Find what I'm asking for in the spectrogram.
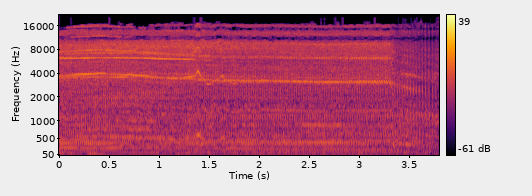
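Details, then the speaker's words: RC ERA C190 Airbus H145 RC helicopter flown before repair: high, strained, gritty whine that drops in pitch as the rotor slows, with erratic flight and heavy vibration upsetting the gyro; damaged main gear meshing roughly. "You hear that? Very erratic. Lots of vibrations to the point that it's not staying stable. And you can hear the You can hear the the gear."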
